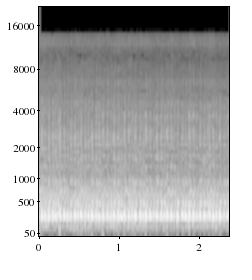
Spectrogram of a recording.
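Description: Marching band brass holding one long, loud, steady note over a rapid snare drum roll.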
